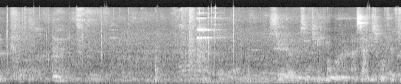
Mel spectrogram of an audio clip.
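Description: An elderly man speaks into a microphone through a loudspeaker, with animation, in a room with some echo.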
